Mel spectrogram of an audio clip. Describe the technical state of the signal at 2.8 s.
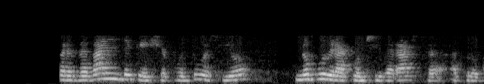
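From 2.78 to 2.96 s the background thins into a steady, featureless hiss about 4 dB quieter than the real ambience. That is comfort noise in place of the background, likely because discontinuous transmission paused the sender and the receiver filled those 180 ms synthetically.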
